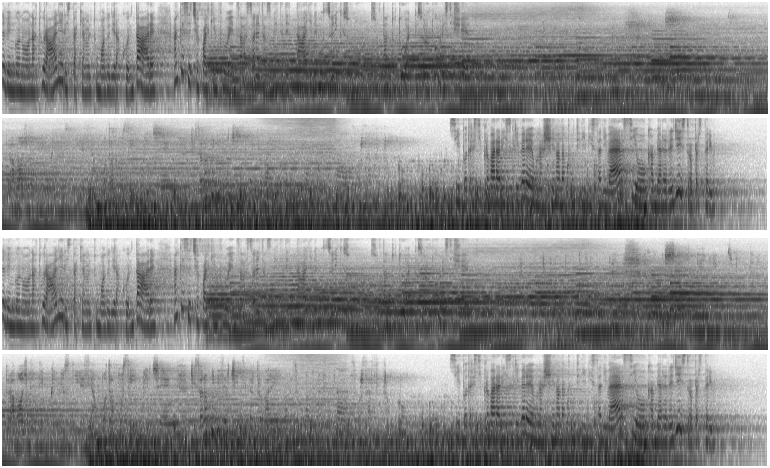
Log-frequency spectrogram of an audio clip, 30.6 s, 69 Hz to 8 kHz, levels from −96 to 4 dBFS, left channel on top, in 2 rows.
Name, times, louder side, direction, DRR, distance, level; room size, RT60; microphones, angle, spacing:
voice 1, 0.0-9.6 24.4-29.6, left 2 dB, 15° left, 9 dB, 0.5 m, -23 dB
sound 1, 4.1-16.9, right 1 dB, 50° right, 1.4 m, -18 dB
sound 2, 4.7-22.0, equal, 90° left, 4.8 m, -26 dB
voice 2, 10.8-23.4, right 1 dB, 85° right, -1 dB, 2.6 m, -28 dB
sound 3, 17.0-28.2, left 1 dB, 50° left, 0.9 m, -16 dB
20.5 x 16.5 x 9.7 m, 2.8 s
head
